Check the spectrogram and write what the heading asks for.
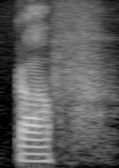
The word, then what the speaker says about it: calf: Remember, L is silent. 1.5 hours. Half. So Half these are hour. the words where L is silent. Half, calf, yeah, walk, yeah. L is silent. Yeah. We don't pronounce. Okay. If there is LF, LK, we do not pronounce L.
